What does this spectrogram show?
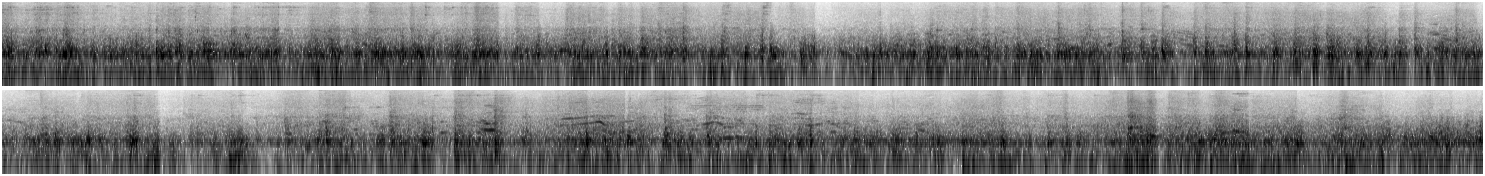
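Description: Passenger train coaches running at speed, heard from an open coach doorway: a steady rumble of wheels on rail with a continuous clickety-clack of wheels over rail joints.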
